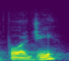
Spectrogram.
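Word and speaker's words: Porgy: hogy a csomó kritikusunk azt mondta, hogy Porgi, tehát hogy sikerült a címet is jól kiejteni, de mindenki szakértő volt a témában.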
